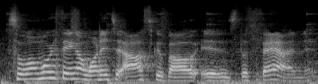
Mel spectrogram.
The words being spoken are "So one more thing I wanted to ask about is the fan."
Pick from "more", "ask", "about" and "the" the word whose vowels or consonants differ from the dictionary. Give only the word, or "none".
none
